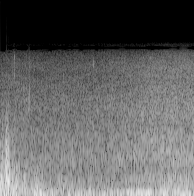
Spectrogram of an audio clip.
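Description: Atlantic Ocean waves wash over a rocky shore in a steady, loud roar of surf mixed with heavy wind buffeting the microphone, continuous with no talking.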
